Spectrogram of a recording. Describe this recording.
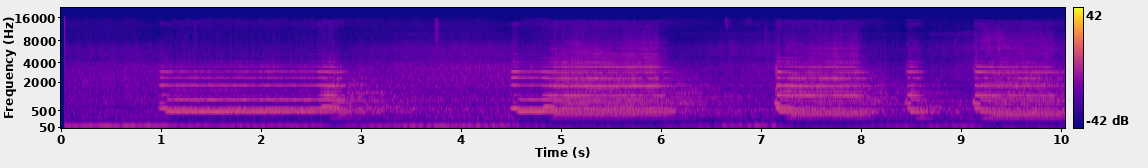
Humming of a large engine, train whistles blow and approach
